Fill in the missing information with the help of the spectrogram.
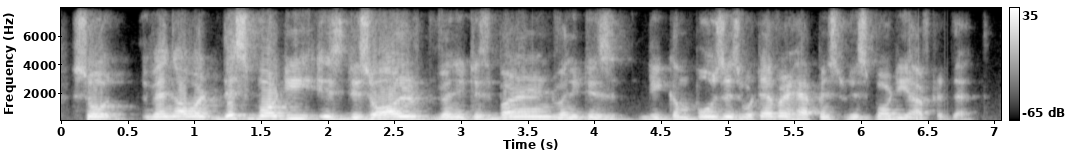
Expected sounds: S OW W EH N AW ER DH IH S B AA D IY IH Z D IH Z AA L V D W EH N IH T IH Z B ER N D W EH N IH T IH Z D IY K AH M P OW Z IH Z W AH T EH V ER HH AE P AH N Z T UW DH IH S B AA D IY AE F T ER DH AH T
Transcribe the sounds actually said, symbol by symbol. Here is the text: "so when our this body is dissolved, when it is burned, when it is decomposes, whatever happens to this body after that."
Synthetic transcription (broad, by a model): S OW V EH N AW ER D IH S B AA D IY IH Z D IH Z AA L V D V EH N IH T IH Z B ER N D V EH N IH T IH Z D IY K AH M P OW Z IH Z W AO T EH V ER HH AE P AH N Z T UW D IH S B AA D IY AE F T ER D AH T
